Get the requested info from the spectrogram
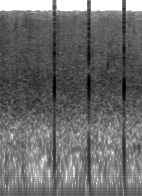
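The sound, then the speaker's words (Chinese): Steady applause from a church audience fills the short moment, a dense wash of clapping with three sharper claps standing out at a quick, even pace. “感谢主，再给他们一个掌声。”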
